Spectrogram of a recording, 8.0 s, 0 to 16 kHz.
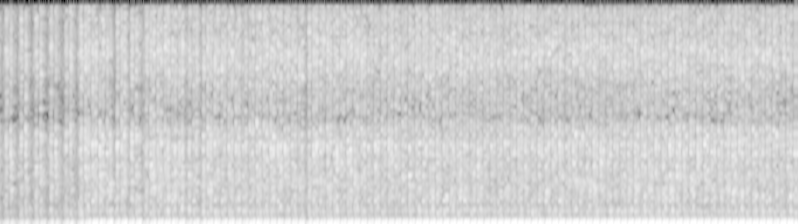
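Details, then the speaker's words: Briggs & Stratton Intek 18.5 hp V-twin, fuel shutoff solenoid removed, throttle and governor tied: catches after brief stutter, then steady even idle with no misses or knocks; runs fine. "oh there we go i would say that that should do pretty good and we'll call that a win"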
